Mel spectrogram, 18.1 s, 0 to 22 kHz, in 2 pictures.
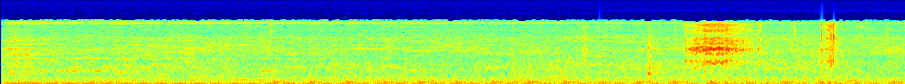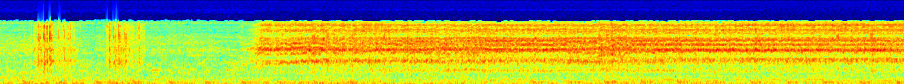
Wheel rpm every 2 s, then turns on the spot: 0, 0, 0, 20, 10, 30, 150, 160, 160.
6-10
